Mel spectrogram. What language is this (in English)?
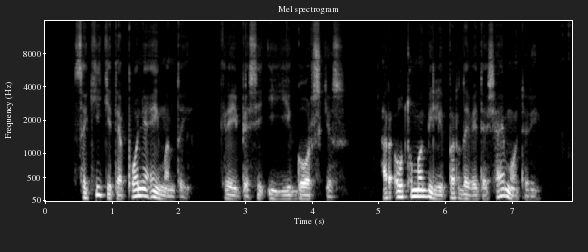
Lithuanian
